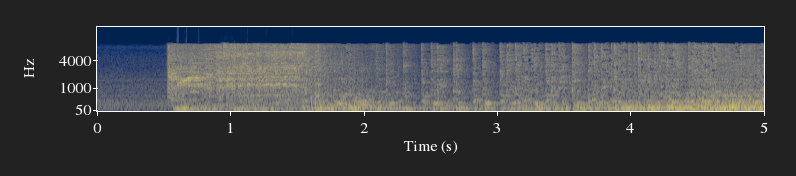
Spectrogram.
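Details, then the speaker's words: Turbocharged small-block Chevy (1800 hp goal) in a Mustang drag car, first start after rebuild, primed with a shot of brake cleaner: catches at once with a loud bark, then settles into a choppy, loping big-cam idle; sounds healthy, normal start-up. "it sounds pretty healthy I couldn't hardly breathe but it cranked up and it runs so I am super excited"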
